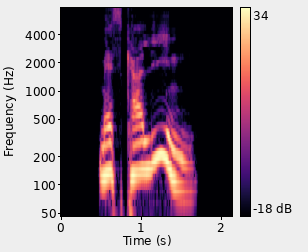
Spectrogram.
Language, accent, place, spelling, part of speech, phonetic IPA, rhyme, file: German, Germany, Berlin, Meskalin, noun, [mɛskaˈliːn], -iːn, De-Meskalin.ogg
- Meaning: mescaline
